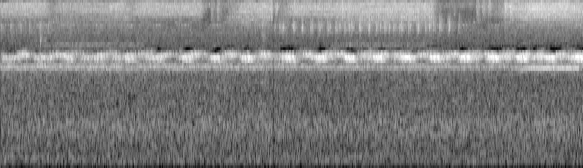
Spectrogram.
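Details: On a humid summer night in a city backyard, crickets and cicadas keep up a steady pulsing chirp, roughly two to three beats a second, layered over high insect hiss and soft distant traffic.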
